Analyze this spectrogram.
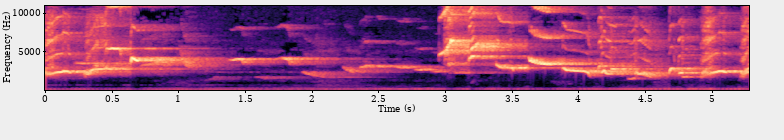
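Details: White-rumped shama in breeding condition in full song: continuous bright whistled notes and rapid trills shifting in pitch, with a steady low humming noise in the background.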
